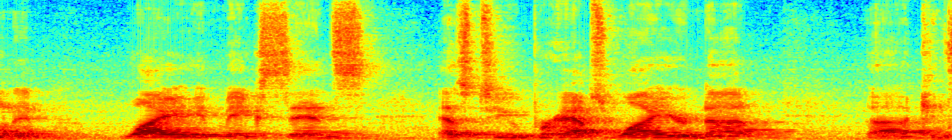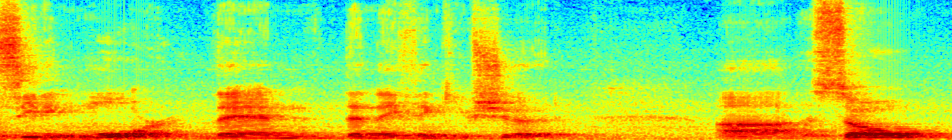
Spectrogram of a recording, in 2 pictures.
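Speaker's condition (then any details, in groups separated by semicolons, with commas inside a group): No condition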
